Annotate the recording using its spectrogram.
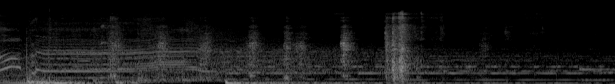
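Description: Crunching of a kettle-cooked potato chip being bitten and chewed: a few irregular crisp crackles, the loudest about four seconds in. Background music with held notes plays throughout.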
